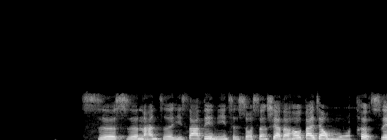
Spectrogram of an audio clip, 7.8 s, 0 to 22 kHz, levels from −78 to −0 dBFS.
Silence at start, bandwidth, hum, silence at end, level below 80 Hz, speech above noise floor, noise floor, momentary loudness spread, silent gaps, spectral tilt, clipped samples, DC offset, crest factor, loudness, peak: 1.7 s; 7.6 kHz; none; 0 s; -64 dBFS; 68 dB; -84 dBFS; 10 LU; none; -5 dB/octave; under 0.1%; under 0.1%; 16 dB; -17 LUFS; -2 dBFS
